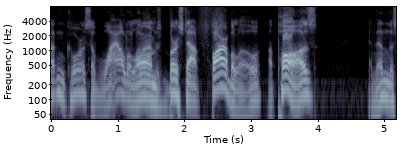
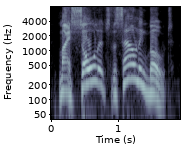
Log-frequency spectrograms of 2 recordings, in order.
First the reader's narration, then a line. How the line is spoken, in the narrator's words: Thornburg exclaimed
